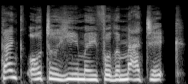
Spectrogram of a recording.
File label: Voice variable chant; nagi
